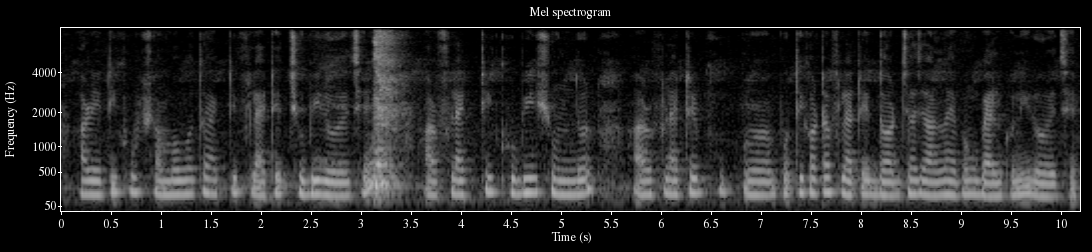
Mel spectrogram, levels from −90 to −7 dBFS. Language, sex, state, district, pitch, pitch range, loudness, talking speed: Bengali, female, West Bengal, Paschim Medinipur, 185 Hz, 175-205 Hz, -40 LUFS, 160 wpm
